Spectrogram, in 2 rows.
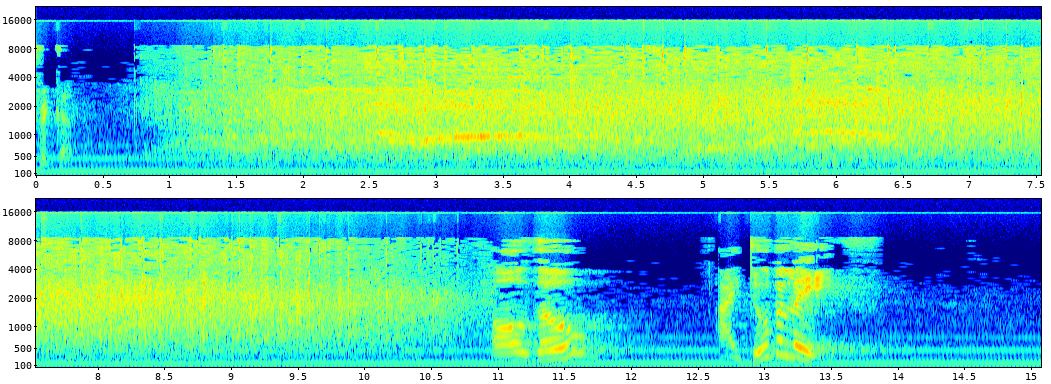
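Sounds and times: large audience applauding: 0.8 - 11.0.

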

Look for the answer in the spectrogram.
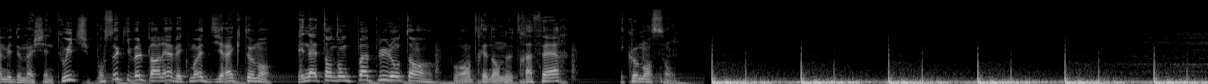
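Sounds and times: heartbeat-like double thump: 7.1 - 11.9.

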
